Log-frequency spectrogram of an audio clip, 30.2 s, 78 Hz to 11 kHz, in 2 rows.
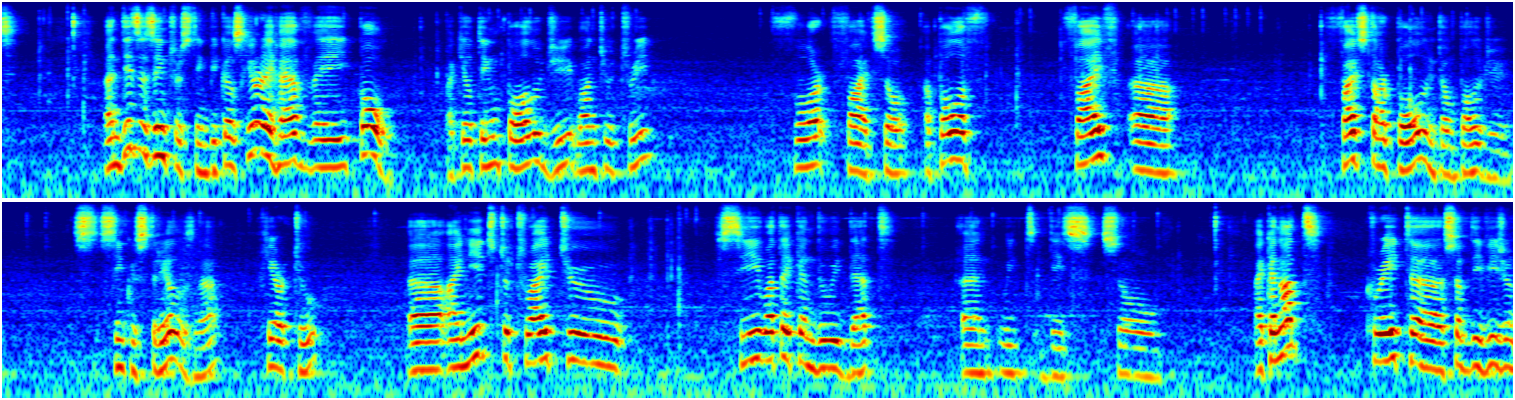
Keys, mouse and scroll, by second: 1.3 1, 1.5 click, 2.0 middle click, 2.7 shift+middle click, 3.1 middle click, 4.3 2, 4.9 click, 5.2 shift+click, 5.8 shift+click, 6.2 shift+click, 7.6 click, 8.2 shift+click, 8.7 middle click, 9.5 alt+a, 9.6 middle click, 10.0 2, 10.2 click, 10.6 alt+z, 11.1 shift+middle click, 11.7 shift+click, 11.9 shift+click, 12.2 shift+click, 12.4 shift+click, 13.3 shift+click, 13.7 alt+a, 14.0 1, 14.1 click, 14.5 middle click, 15.4 middle click, 15.9 shift+middle click, 16.3 middle click, 16.8 middle click, 17.6 click, 18.2 middle click, 20.0 3, 20.3 alt+shift+click, 20.8 middle click, 21.4 alt+a, 21.8 1, 21.9 click, 22.4 shift+middle click, 22.8-23.8 middle drag, 24.0 middle click, 24.8 middle click, 25.6 click, 26.0 middle click, 26.4 shift+middle click.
